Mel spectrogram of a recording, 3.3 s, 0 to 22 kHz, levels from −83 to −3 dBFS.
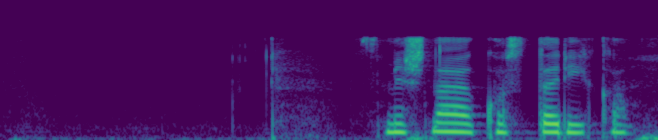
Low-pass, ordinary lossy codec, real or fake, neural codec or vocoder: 7.2 kHz; none; real; none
